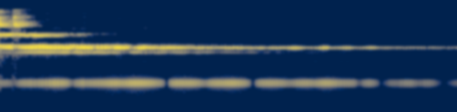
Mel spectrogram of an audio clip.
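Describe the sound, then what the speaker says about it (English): A single bell strike rings out clearly, a bright metallic attack followed by a pure, sustained tone that slowly fades over several seconds, alone in a quiet room. "Now it is time to ring the bell and bring it all together."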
